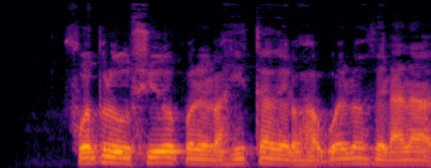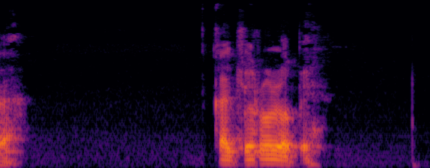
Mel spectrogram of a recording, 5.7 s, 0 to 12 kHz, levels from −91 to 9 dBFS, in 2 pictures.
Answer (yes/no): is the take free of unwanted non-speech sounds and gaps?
yes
